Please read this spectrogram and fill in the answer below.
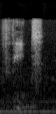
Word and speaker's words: feat: a hard one okay even though it sounds like you're talking about your foot okay or your feet down below on the bottom um it has an a there okay so when we say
